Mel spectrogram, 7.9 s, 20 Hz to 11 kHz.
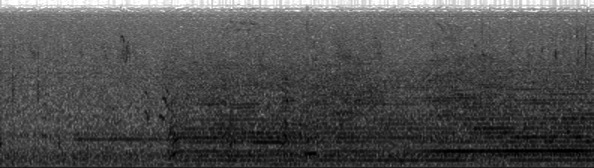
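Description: Model cabin cruiser's 12-volt water-cooled 850 electric motor starting about two seconds in with a short rising whine, then running at a steady pitch over a steady hiss.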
